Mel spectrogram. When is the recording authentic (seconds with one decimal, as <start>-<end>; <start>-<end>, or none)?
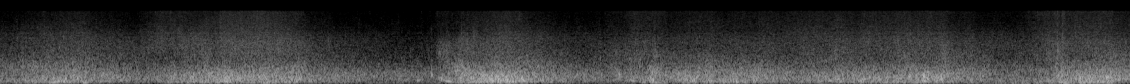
0.0-1.2; 1.9-2.5; 6.5-7.9; 10.0-11.3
